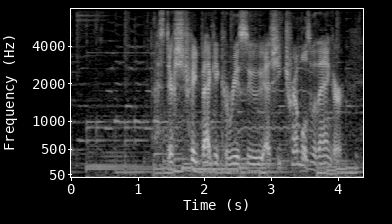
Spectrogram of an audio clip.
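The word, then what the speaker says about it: Kurisu: Or, Karisu, yeah, that's how you say it, okay.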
